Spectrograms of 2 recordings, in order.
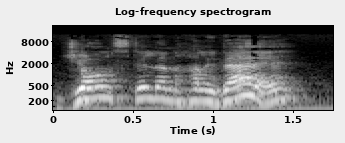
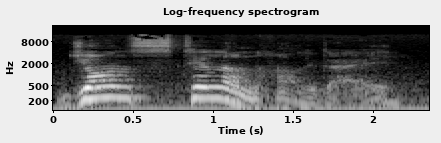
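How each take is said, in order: First: The pitch rises at the end. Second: The pitch falls at the end. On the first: It is a question that needs an answer. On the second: It is information, not a question.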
